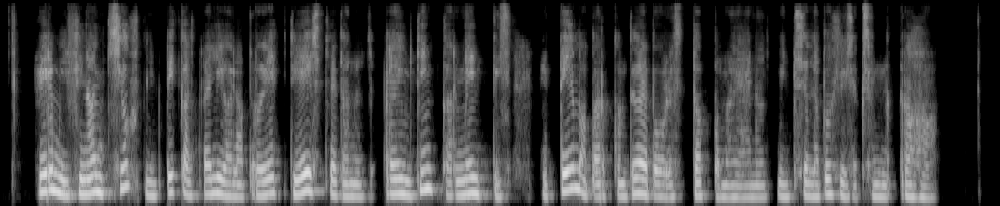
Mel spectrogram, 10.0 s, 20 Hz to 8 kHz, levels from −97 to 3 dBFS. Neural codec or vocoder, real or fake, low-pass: codec, 44.1 kHz, 3.4 kbps, Pupu-Codec; fake; 7.2 kHz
